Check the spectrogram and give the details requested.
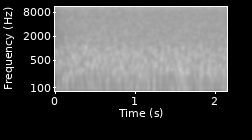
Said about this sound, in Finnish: Mutta otetaan nyt, tässä on näyte, miltä se kuulostaa tuommoinen valkoinen kohina.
